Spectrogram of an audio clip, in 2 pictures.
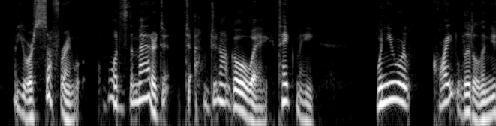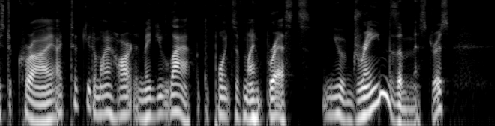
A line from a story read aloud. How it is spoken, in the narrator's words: The slave exclaimed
